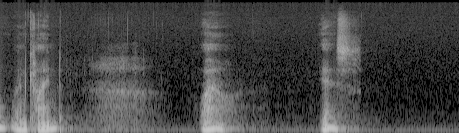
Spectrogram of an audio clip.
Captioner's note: breathing in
